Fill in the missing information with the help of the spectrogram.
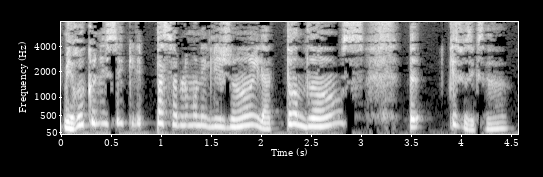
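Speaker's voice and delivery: put-on high, tense older woman; McGonagall voice. A narrator's reading.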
